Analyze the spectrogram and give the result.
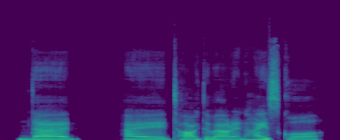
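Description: On a very clean recording with a silent background, a woman with an American accent speaks at a fairly slow pace, with a fairly low pitch and fairly even intonation. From Texas Gulf Coast, Texas City. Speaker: podcast host, fashion brand founder. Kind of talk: solo personal storytelling podcast.

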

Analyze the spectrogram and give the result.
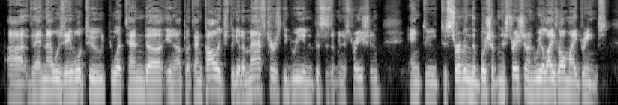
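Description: The voice carries a Spanish accent and moves at a fairly quick pace. Its intonation is monotone and flat. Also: man, fairly high pitch for a man. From Miami, Florida. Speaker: university executive. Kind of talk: interview. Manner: halting, many fillers.

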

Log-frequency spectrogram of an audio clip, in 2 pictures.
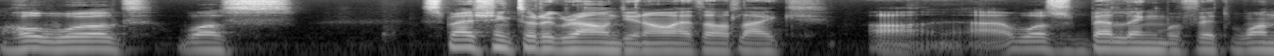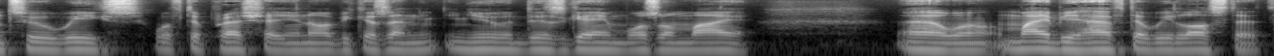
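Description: A man with a German accent speaks at a moderate pace in a flat monotone, recorded very cleanly against a silent background. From Germany. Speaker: professional soccer player. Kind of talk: interview. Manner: halting.

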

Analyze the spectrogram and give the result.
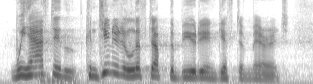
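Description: Quick-paced and in a Midwestern accent, a man speaks with a high pitch, very wide pitch swings and a bright, sharp tone. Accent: General American (Midwest). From US Midwest, Chicago suburbs. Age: 40s. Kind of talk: church talk / lecture with Q&A. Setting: church with live audience.

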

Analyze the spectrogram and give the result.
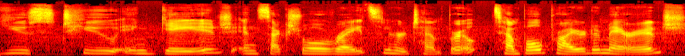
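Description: A woman of medium pitch talks in an American accent with ordinary pitch variation. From New Jersey. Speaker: podcast host, soap maker and witch. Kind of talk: casual chat.

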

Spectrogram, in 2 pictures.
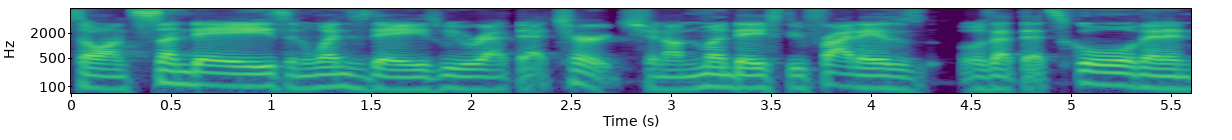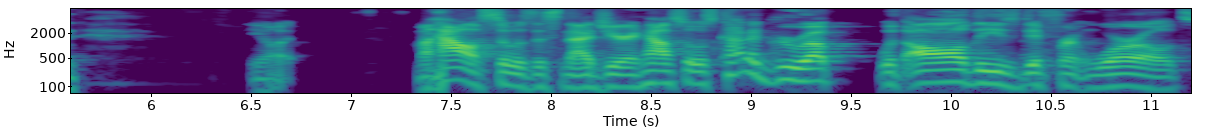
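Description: With an American accent, a man talks at a moderate pace in a fairly low pitch with ordinary pitch variation, an unremarkable speaking voice on a very clean recording with a silent background. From Texas. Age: 30s. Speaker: football player. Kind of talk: casual chat.

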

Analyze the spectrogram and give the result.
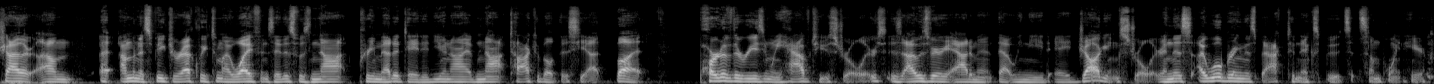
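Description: On a very clean recording with a silent background, a man with an American accent and a normal speaking voice speaks at a medium pitch with fairly even intonation. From Colorado. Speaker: business development director at a small boot maker. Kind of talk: casual chat.

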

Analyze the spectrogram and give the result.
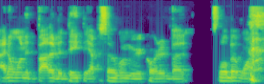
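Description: A man with an American accent, fairly low in pitch and fairly quick, with monotone, flat intonation and big swings in loudness. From Detroit, Michigan. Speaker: podcast co-host. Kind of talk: casual chat.

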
